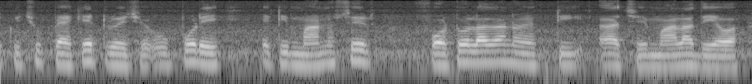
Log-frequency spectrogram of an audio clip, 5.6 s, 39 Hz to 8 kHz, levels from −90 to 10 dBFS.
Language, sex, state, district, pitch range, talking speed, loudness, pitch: Bengali, male, West Bengal, Alipurduar, 130-160 Hz, 125 wpm, -18 LUFS, 140 Hz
